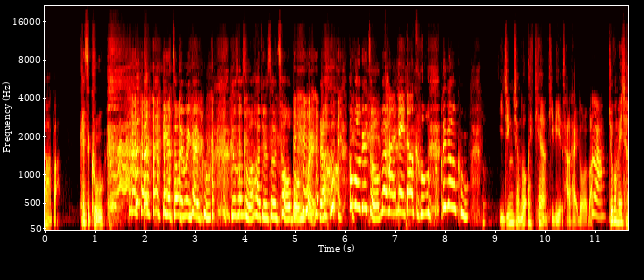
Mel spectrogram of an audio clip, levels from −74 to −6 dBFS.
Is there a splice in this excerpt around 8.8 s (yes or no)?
yes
